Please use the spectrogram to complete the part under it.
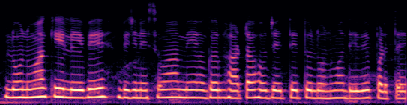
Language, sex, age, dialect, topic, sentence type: Magahi, female, 25-30, Southern, banking, question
